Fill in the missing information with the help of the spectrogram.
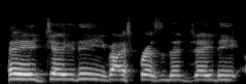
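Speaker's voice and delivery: high-pitched hail to someone important; mock calling out. Transgender speaker pretending to hail the Vice President, mock calling out. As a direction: call out high, as if heckling.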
